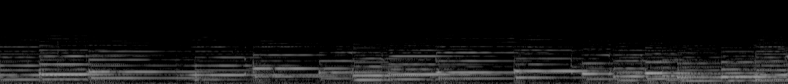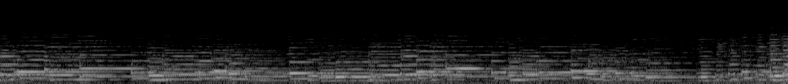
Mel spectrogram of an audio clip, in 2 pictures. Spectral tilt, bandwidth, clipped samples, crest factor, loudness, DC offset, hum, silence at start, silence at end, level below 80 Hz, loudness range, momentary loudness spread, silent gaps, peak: -8 dB/octave; 7.8 kHz; under 0.1%; 16 dB; -35 LUFS; under 0.1%; none; 0 s; 0 s; -58 dBFS; 3 LU; 7 LU; none; -20 dBFS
